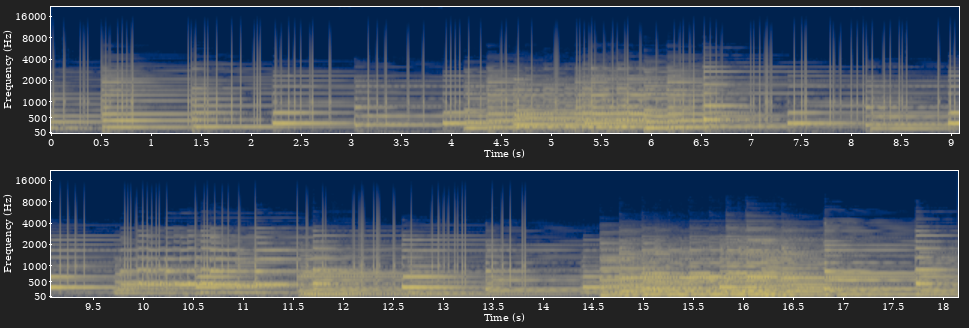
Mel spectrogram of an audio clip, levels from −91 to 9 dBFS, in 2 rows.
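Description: From 0.03 s to 13.83 s a train of clicks ticks over the music, 10.4 per second at an uneven pace, about 150 similar pops peaking well above the music. The likely cause is interference or a faulty connection or power supply injecting repeated pulses.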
